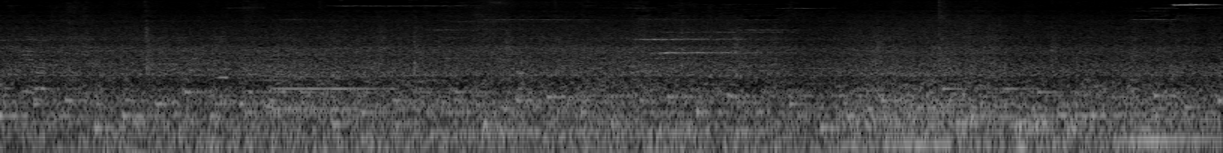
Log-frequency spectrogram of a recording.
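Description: Busy city street ambience: a steady low rumble of traffic with voices of passers-by mixed in.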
